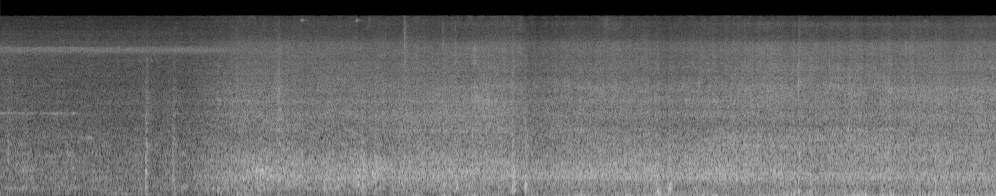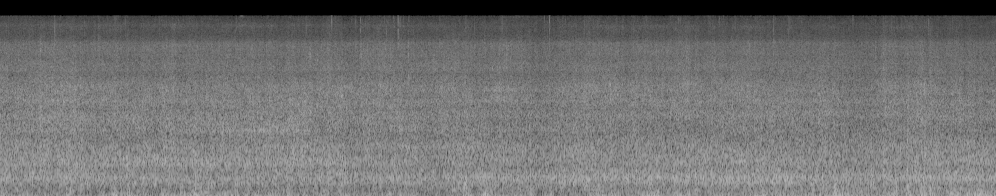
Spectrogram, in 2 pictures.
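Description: Passenger train coach running along the track, heard from on board: a steady rumble of wheels on rails with a few sharp knocks. The noise gets noticeably louder about three seconds in and then stays steady.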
